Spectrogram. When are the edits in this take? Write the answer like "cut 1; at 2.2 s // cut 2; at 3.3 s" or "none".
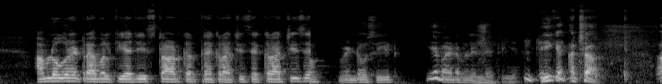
cut 1; at 3.1 s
